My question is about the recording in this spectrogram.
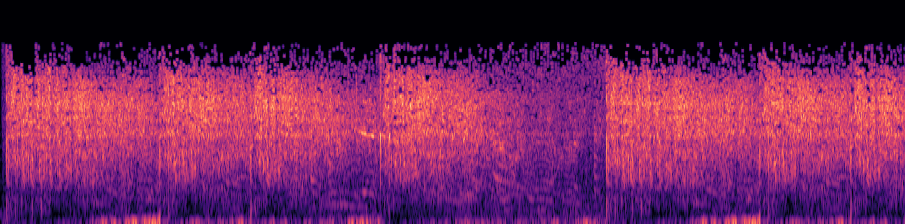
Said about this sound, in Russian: Стрельбой из автоматического оружия, занятиями по минной безопасности, медицинской подготовке, демонстрацией навыков по охране блокпостов и отражению нападения диверсантов, донецкие резервисты отметили День бойца территориальной обороны.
